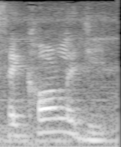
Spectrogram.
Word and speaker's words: psychology: You can also look at the word psychology. Starts with P when you write it down, but there is no P in the pronunciation.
